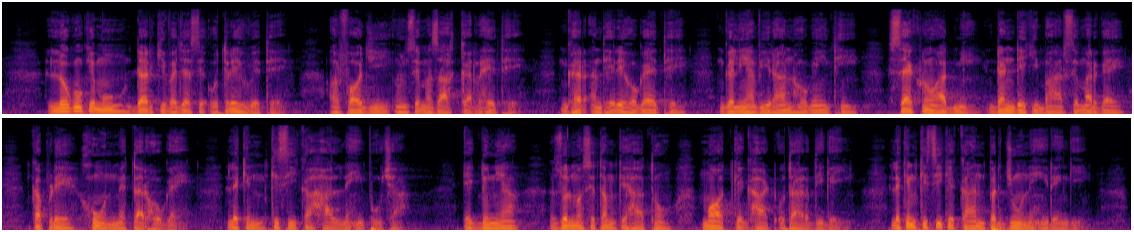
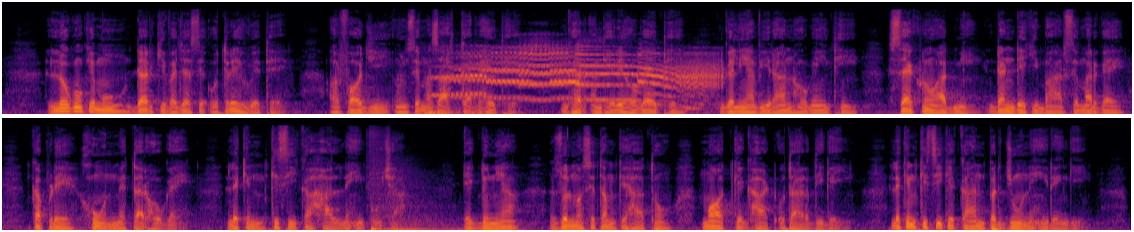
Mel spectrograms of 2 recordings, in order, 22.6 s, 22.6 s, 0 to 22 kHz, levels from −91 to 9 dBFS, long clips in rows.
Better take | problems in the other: first | door banging; loud; from 4 to 7 s; peak 3 dB above the speech // door banging; faint; from 15 to 17 s; peak 10 dB below the speech

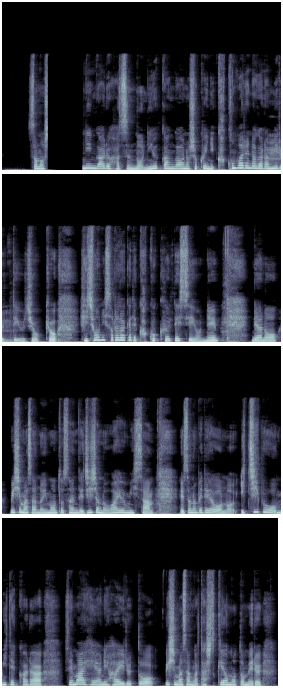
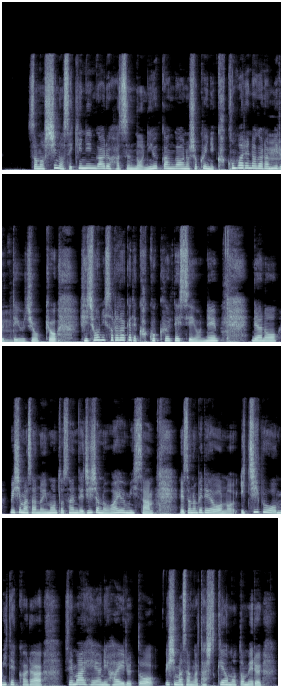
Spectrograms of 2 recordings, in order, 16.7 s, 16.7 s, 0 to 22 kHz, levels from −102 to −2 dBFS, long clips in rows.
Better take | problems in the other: second | audio cutting out; at 0.5 s for 0.5 s

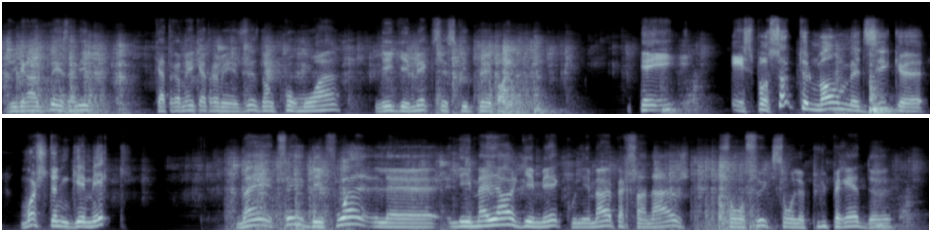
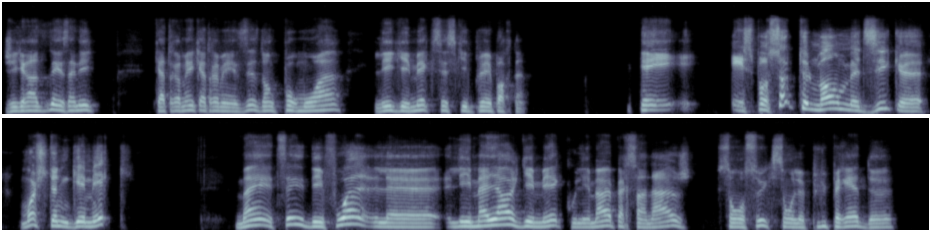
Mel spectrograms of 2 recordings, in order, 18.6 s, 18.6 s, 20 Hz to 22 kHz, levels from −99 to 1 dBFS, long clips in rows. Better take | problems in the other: second | household noises; loud; throughout; 6 dB below the speech

